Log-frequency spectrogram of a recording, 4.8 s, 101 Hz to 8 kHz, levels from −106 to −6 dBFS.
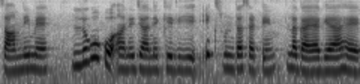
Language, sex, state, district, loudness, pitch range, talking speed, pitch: Hindi, female, Bihar, Kaimur, -18 LUFS, 205-230 Hz, 185 wpm, 215 Hz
